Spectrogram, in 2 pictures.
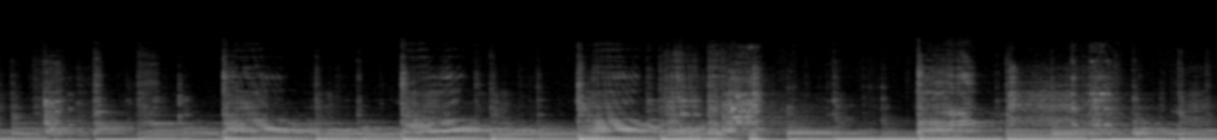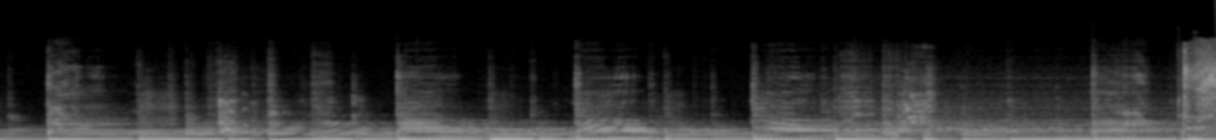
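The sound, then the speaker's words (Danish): Upbeat pop music plays steadily with layered instruments and a driving rhythm, loud and full throughout, like the opening bars of a song before any vocals come in. “Så hver gang jeg hører den her sang i dag, så får jeg altså bare sådan en nostalgisk boblende følelse af frihed og glæde.”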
